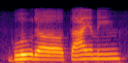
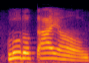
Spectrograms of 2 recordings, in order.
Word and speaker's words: glutathione: So now we've talked about glutathione. How do you say it? I say it right. Glutathione. Glutathione. Glutathione. So just say gluta like gludac say gluda you know gludaion.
